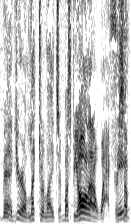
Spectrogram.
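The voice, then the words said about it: Imitates another person's voice. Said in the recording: “That's a pretty good impression.”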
